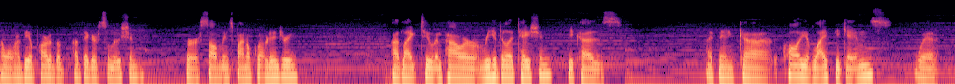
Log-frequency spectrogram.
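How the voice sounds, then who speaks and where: Faint music plays behind a man speaking at a moderate pace, the sound dry with no echo. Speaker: interview guest. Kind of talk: interview answer. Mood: earnest, purposeful. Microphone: earbuds.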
